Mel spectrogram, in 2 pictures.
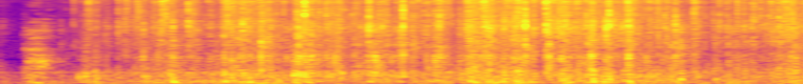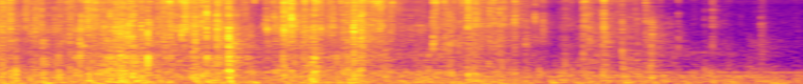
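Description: A thin clear plastic bag crinkling and rustling as it is handled, a dense run of crackles that thins out near the end.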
